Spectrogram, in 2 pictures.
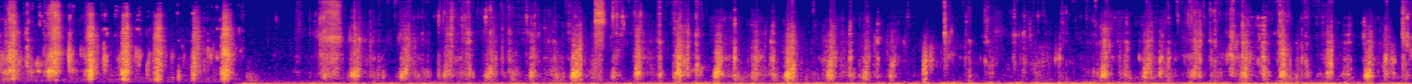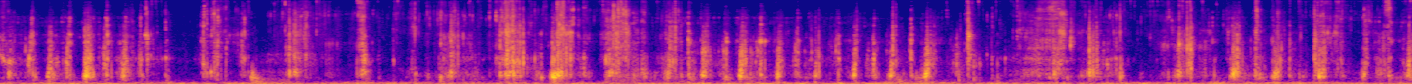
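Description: Close-miked crunching and chewing of spicy chicken feet: a dense run of crackly bites and wet mouth sounds. A low steady hum starts under it about two seconds in.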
